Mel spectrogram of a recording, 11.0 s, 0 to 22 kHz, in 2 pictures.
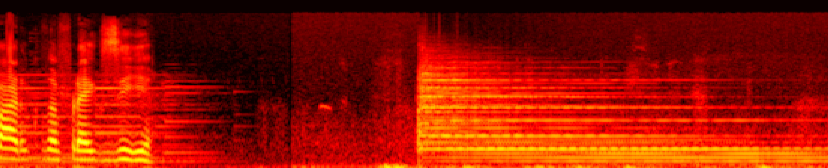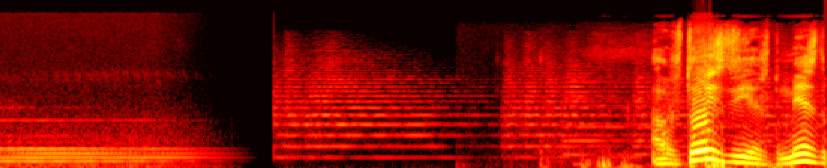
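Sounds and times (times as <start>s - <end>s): church bell ringing: 2.8s - 7.1s.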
